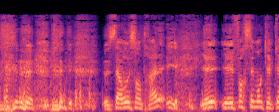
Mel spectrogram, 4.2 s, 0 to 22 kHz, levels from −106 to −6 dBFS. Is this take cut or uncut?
cut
